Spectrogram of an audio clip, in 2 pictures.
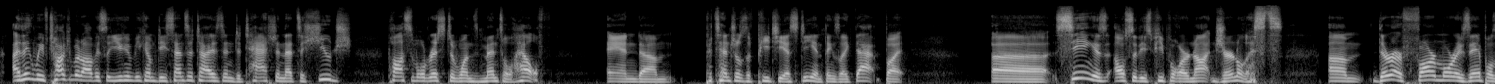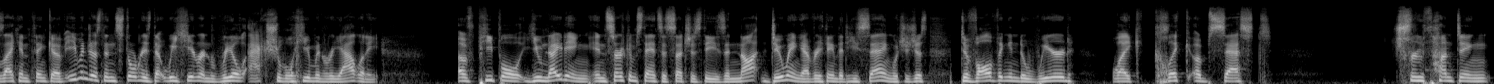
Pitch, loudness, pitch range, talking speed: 160 Hz, -20 LUFS, 140-175 Hz, 175 wpm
